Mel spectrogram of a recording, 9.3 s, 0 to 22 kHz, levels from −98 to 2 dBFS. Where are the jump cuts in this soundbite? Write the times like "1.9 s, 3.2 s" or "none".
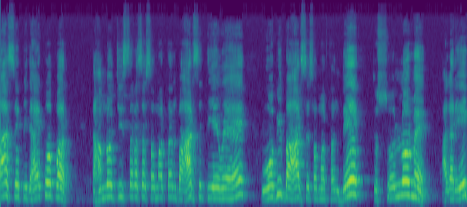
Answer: none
